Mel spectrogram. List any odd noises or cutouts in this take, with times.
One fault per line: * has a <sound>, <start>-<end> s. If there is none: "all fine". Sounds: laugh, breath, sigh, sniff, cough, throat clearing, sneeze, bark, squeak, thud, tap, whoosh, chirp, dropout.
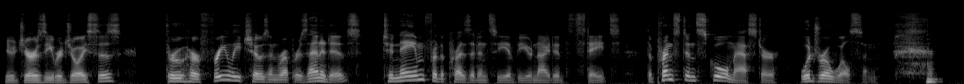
* has a laugh, 8.9-9.4 s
